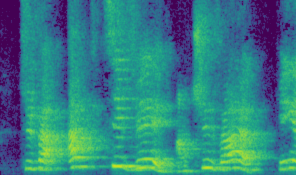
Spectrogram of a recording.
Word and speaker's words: vas: Aparece o S aqui, ó, ele não é pronunciado, a gente vai ver isso na aula de amanhã. Tu vas ativar.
